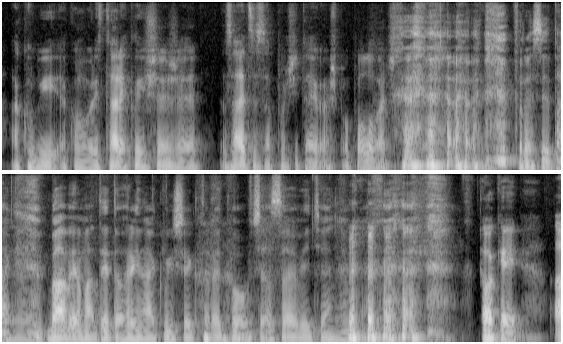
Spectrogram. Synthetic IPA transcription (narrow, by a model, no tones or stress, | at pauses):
ʔakɔbia̰kɔɦɔʋɔɾiːst̪aɾɛːkliʃɛʒɛ | zajt͡sɛsapɔt͡ʃiːt̪ajṵːa̰ʃpɔ̰pɔlɔʋa̰t͡ʃ | pɾɛsɲɛt̪akbaʋɪamat̪ɪɛt̪ɔɦɾinakliʃɛkt̪ɔɾɛːt̪uɔpt͡ʃa̰sɛʋicaɦɲɛmɛ | ɔːkɛj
